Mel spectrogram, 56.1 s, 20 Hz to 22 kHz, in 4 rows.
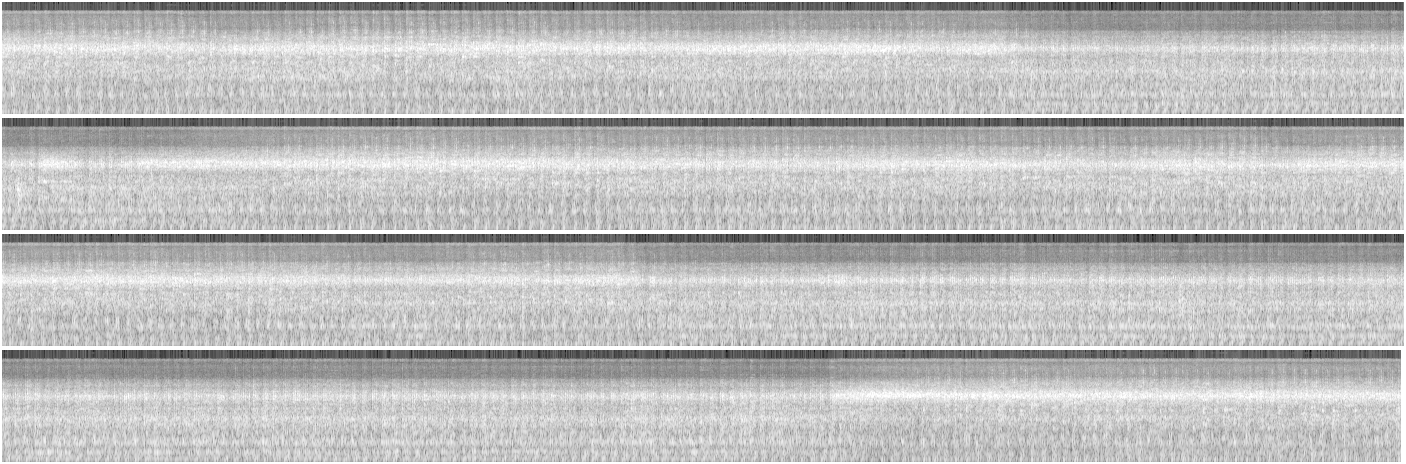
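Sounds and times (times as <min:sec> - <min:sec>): circular saw engine drone: 0:14.0 - 0:36.9, 0:48.8 - 0:56.0
high-pitched saw hiss: 0:14.1 - 0:20.0, 0:50.3 - 0:56.0.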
